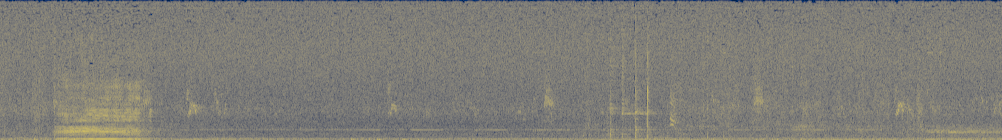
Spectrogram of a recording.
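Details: A mule screaming outdoors: one harsh, strained, harmonic cry about a second long near the start, then a steady low engine-like hum with scattered clicks and faint distant noises.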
